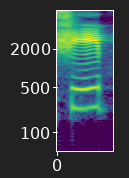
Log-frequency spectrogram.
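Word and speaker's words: shape: Last में जो इ आ रहा है ना इन सभी के वो साइलेंट रहता है।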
